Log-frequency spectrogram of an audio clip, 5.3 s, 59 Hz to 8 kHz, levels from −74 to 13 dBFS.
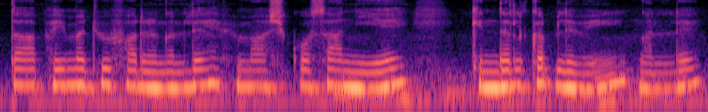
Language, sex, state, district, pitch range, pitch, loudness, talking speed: Wancho, female, Arunachal Pradesh, Longding, 175-195 Hz, 185 Hz, -14 LUFS, 190 wpm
